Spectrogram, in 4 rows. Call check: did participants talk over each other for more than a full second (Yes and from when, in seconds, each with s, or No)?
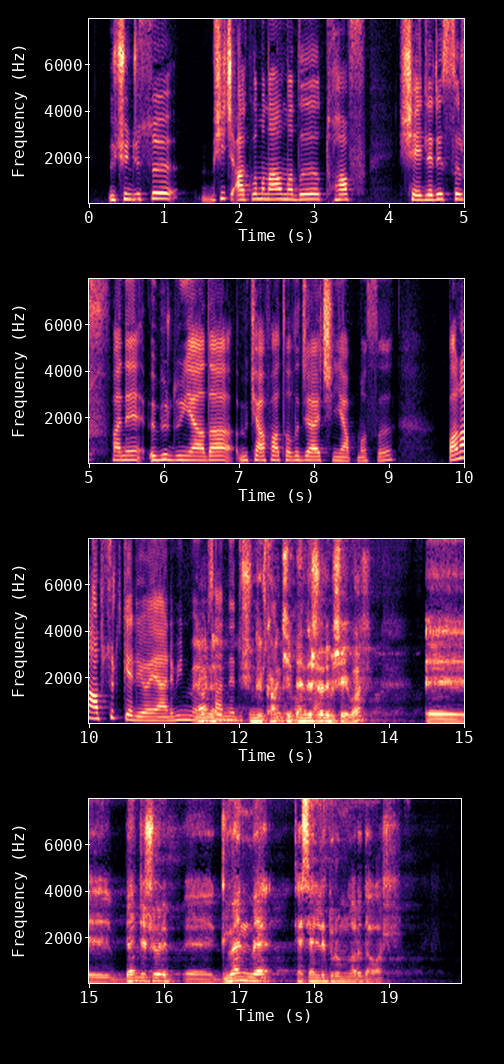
Yes, from 11.3 s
